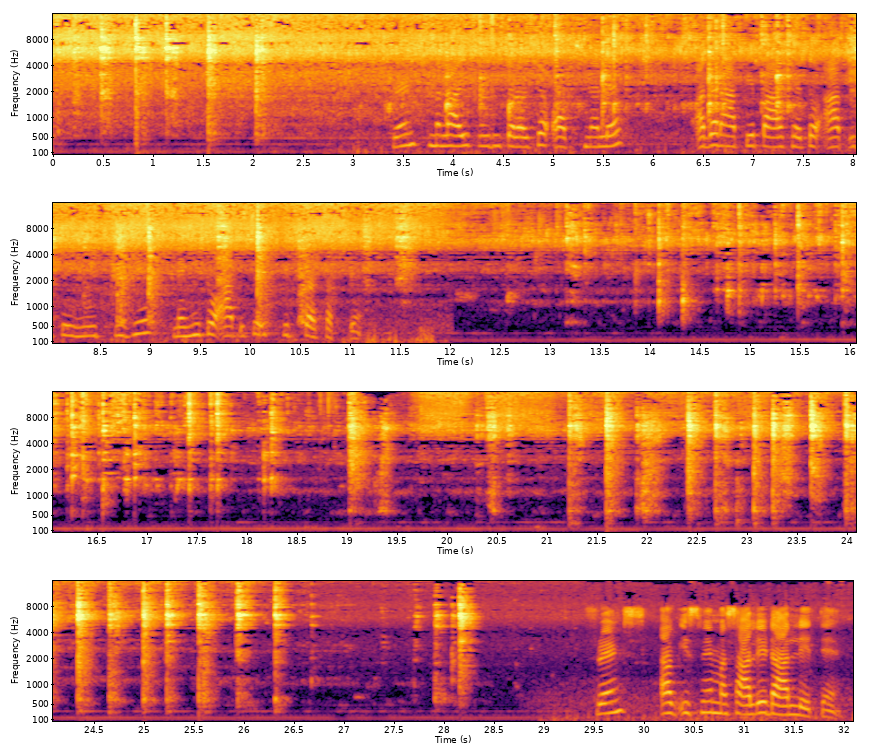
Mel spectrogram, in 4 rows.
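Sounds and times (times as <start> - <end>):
spoon scraping and clinking a pan: 0.0 - 2.3, 3.8 - 7.6, 12.5 - 19.6, 20.3 - 26.8, 27.7 - 28.4
steady low hum: 0.0 - 32.0.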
